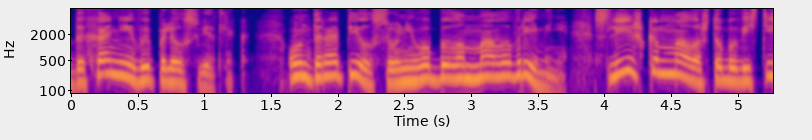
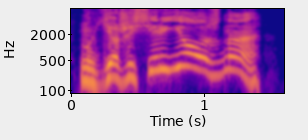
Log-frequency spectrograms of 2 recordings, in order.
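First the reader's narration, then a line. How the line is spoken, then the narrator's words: Yelling. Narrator (Russian): завопил Светлик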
